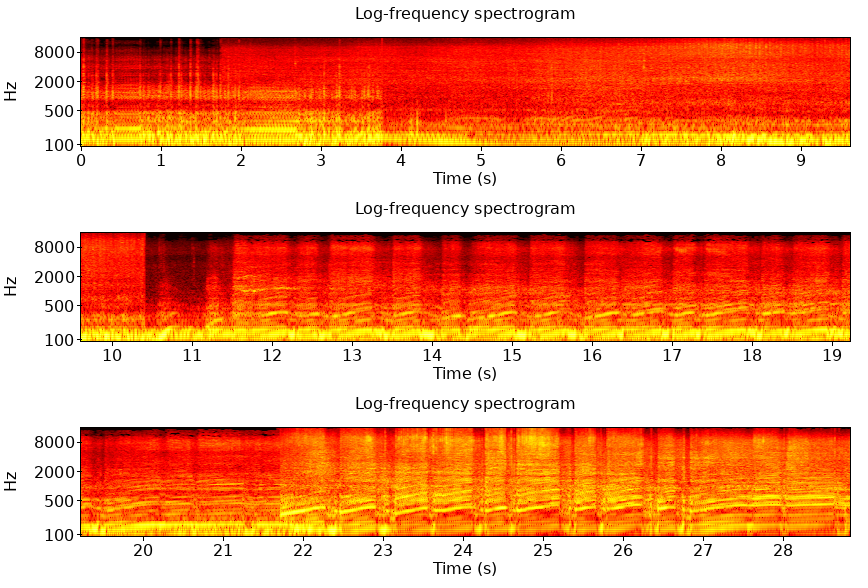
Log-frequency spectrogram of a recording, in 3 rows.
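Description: Cammed 6.0-litre LS2 V8 of an HSV VZ Clubsport running loud under load, its pitch rising and falling as it is driven through the gears. In the last several seconds the engine revs up again and again in quick rising sweeps with the rear tyres spinning in a smoky burnout.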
